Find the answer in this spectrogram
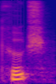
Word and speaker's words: Couch: street downtown called um it's spelled like couch but it's pronounced cooch street so it's it's little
